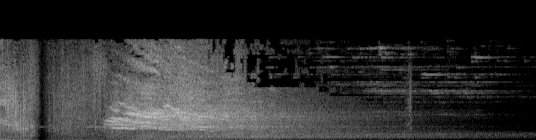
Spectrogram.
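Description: A game chime rings out and fades.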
